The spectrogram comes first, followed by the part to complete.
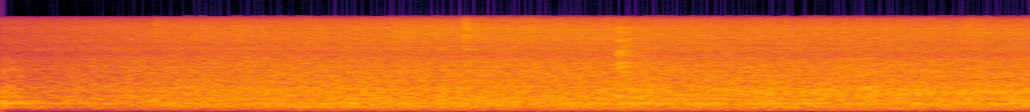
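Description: Steady, even background hiss with no voice, from room noise or the recording itself, with a faint click about four seconds in.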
